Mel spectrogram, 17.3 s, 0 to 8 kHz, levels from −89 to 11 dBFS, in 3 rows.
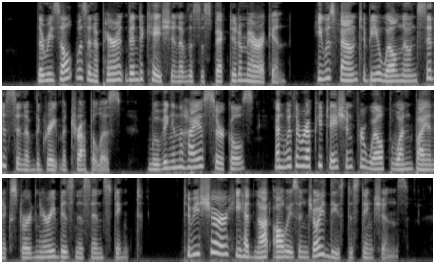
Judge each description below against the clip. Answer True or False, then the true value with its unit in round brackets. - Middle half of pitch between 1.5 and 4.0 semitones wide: False (5.4 semitones)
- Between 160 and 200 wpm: True (175 wpm)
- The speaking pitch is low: False (200 Hz)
